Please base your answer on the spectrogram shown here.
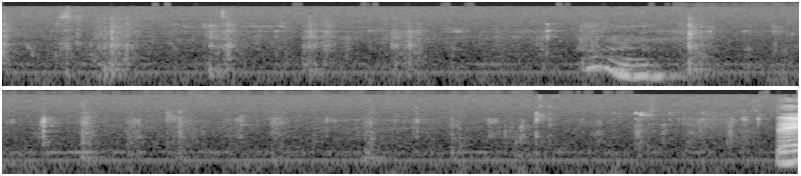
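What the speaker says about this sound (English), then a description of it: "Very crispy. I hope you guys can hear that crunch." Big pieces of Indian restaurant food, chicken tikka masala and naan, are bitten and chewed close to the mic, giving faint scattered crisp crunches, with one louder bite in the middle and a few soft sounds around it.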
